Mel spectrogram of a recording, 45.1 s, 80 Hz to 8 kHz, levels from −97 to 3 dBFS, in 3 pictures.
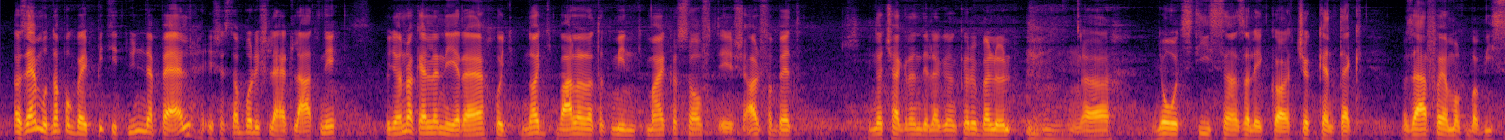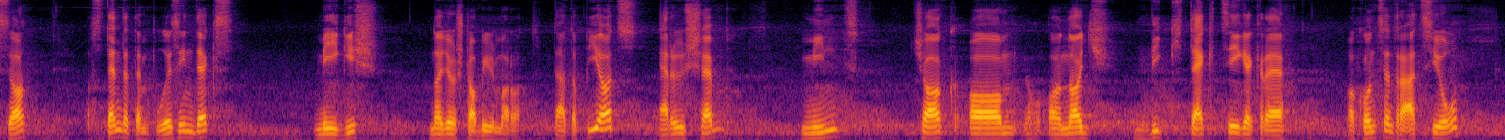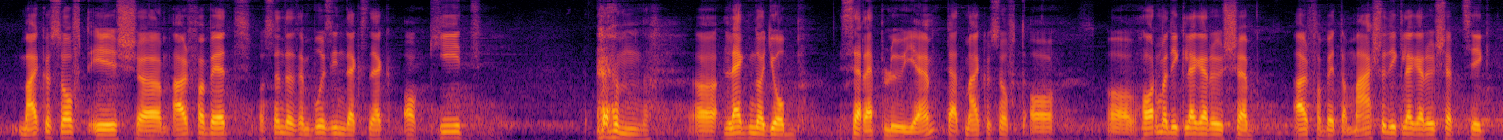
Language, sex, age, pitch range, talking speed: Hungarian, male, 30-49, 100-120 Hz, 95 wpm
